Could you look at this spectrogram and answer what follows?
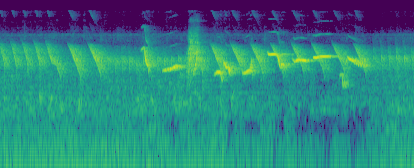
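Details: Oriental magpie-robin in full, lively song meant to prompt other magpie-robins to join in: a fast run of descending sweeps about four per second, then clear whistled notes and buzzy slurred phrases, with faint low hum beneath.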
